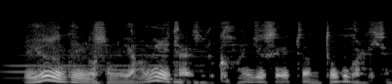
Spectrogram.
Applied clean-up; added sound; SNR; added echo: classical method spectral subtraction.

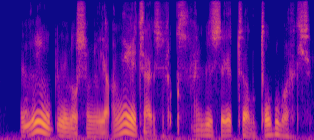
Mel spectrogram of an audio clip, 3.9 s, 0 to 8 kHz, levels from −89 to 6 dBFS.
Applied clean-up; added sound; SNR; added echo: neural diffusion model UNIVERSE++.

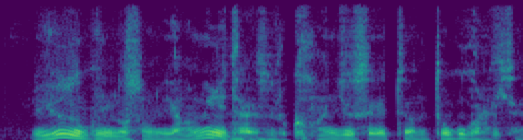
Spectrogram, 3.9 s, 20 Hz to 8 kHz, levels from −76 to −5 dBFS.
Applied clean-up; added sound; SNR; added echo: none; none; none; none.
